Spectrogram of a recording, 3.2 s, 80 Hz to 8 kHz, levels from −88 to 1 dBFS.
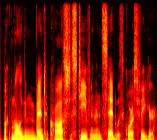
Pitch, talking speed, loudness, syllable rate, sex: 85 Hz, 210 wpm, -20 LUFS, 5.7 syllables/s, male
